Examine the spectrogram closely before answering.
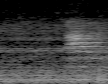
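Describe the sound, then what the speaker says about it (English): A pet cat howls over her toy with a short, faint, drawn-out meow that swells briefly near the end against a quiet indoor background. "One of the kitty babies is howling over her toy."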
